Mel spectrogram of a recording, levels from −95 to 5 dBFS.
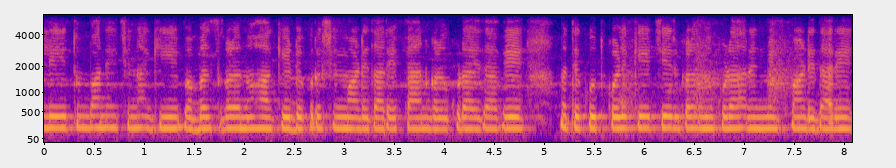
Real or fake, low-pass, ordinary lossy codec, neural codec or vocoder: real; 5.4 kHz; Opus, 24 kbps; none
